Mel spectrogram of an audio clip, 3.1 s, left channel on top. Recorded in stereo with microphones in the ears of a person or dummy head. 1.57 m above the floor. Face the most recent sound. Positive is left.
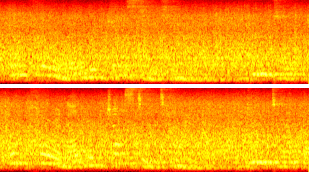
turn(degrees=-65)  # may be behind; listen again after turning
